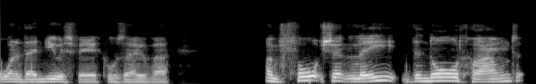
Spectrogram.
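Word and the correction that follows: Nashorn: got actually, Nashord, sorry, I should say correctly, to pronounce it correctly.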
